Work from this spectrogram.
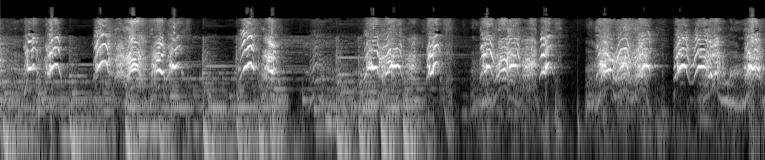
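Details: Two small dogs, a red female toy poodle and a visiting dog friend, barking in a sudden fight after playing together indoors: sharp, yappy bursts in quick clusters over loud background music.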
